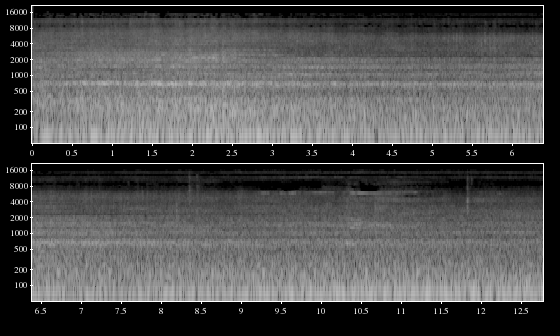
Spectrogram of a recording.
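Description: Diesel freight locomotive and railcars rolling by on the rails: a steady low rumble with wheel and rail noise that eases slightly after the first few seconds as the train moves away.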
